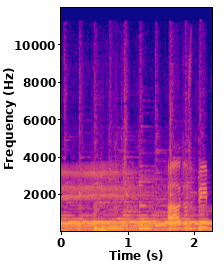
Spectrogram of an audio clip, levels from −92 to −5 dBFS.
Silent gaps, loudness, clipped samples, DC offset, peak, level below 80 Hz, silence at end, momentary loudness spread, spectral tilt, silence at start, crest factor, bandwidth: none; -22 LUFS; under 0.1%; under 0.1%; -6 dBFS; -38 dBFS; 0 s; 3 LU; -7 dB/octave; 0 s; 16 dB; 11.5 kHz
